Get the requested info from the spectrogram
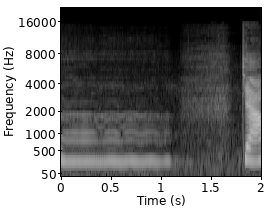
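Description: Khmer smot chant-singing of a lullaby: a single voice holds one long, slightly wavering note that fades out about a second in, then a new sung phrase begins near the end.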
